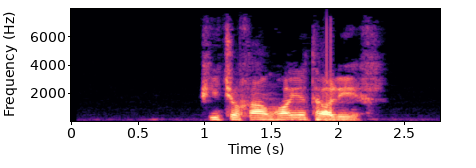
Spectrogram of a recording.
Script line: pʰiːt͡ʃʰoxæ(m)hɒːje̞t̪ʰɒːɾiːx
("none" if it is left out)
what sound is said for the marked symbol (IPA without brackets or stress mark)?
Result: m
